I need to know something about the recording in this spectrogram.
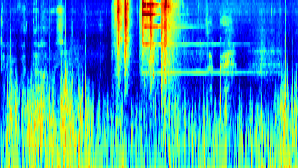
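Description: Wind buffeting the microphone. A short bright rattle comes just before two seconds in, then a bell-like ding that rings on for about a second and a half.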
